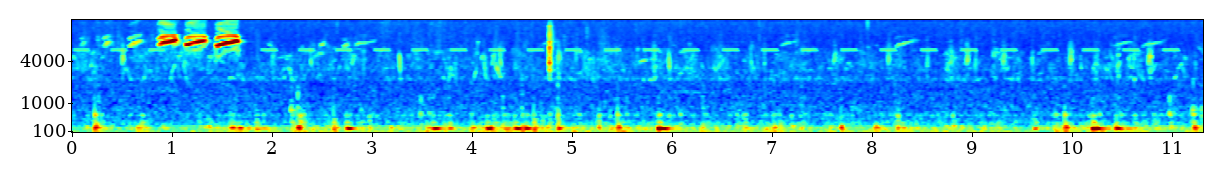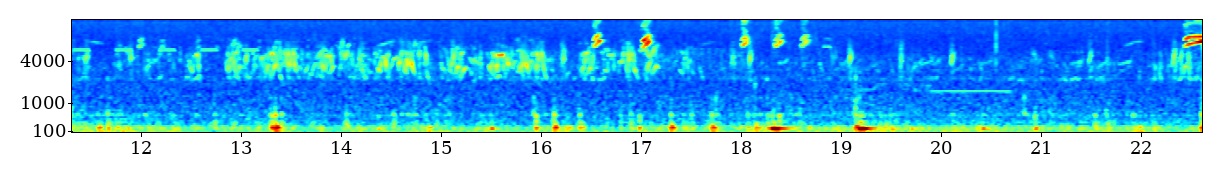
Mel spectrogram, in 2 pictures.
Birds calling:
Red-cheeked Cordonbleu (Uraeginthus bengalus), White-browed Sparrow-Weaver (Plocepasser mahali)

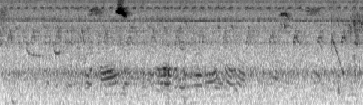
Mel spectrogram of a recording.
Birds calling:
White-eyed Slaty-Flycatcher (Melaenornis fischeri)

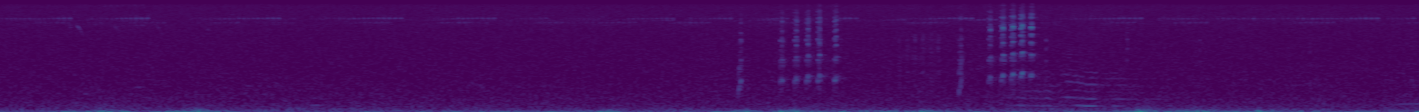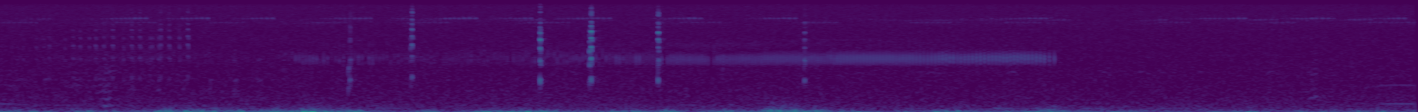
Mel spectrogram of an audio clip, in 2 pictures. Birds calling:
Long-toed Lapwing (Vanellus crassirostris)

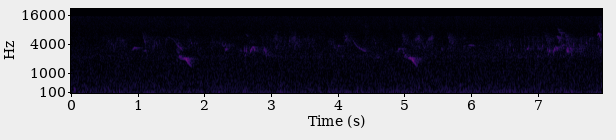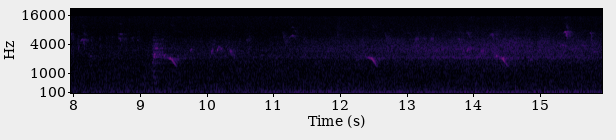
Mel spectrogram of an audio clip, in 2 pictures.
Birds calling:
African Black-headed Oriole (Oriolus larvatus), Common Bulbul (Pycnonotus barbatus), Speckled Mousebird (Colius striatus)

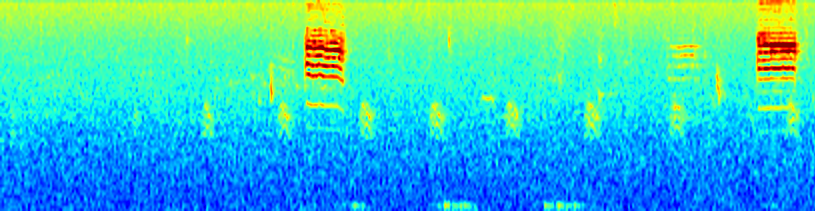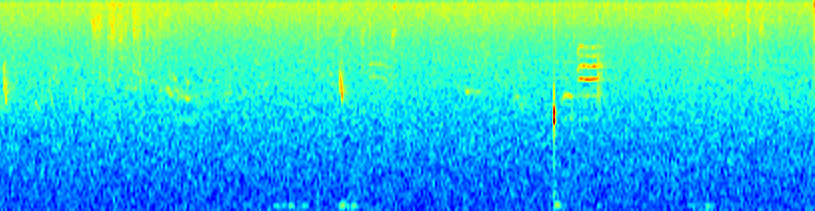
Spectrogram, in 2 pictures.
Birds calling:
White-bellied Go-away-bird (Corythaixoides leucogaster), Gray-backed Camaroptera (Camaroptera brevicaudata)

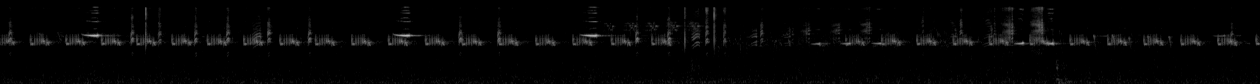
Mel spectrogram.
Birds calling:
Yellow-breasted Apalis (Apalis flavida), Pygmy Batis (Batis perkeo)

